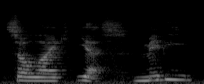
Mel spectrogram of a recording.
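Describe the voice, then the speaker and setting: Man from staten island, casual podcast chat, slightly high voice, echoey room. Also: steady tone, very slow, recorded from a distance, slight background noise. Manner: joking, conversational. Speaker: podcast co-host.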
